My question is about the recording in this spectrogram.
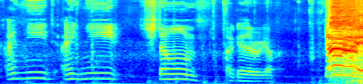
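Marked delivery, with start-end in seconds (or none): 3.3-3.6 high, very loud shout; battle yell. Real, not acted. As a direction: yell it at the enemy. Fighting a monster in the game.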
